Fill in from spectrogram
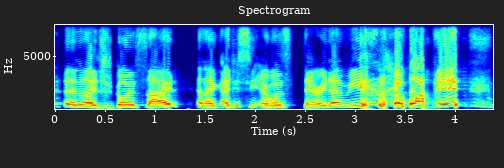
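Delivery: ordinary delivery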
